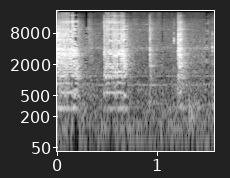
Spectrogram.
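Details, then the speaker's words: Amiga 1200 floppy drive after freeing the seized track motor, head placed off track one, computer powered on to return it; short bursts of rapid clicking and buzzing about every half second as the head steps; seeking normally. "first thing it should do is try to move it back to track one because it'll sense it's not in the tracking position let's keep an eye on that real close while i turn it on there um well that worked"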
